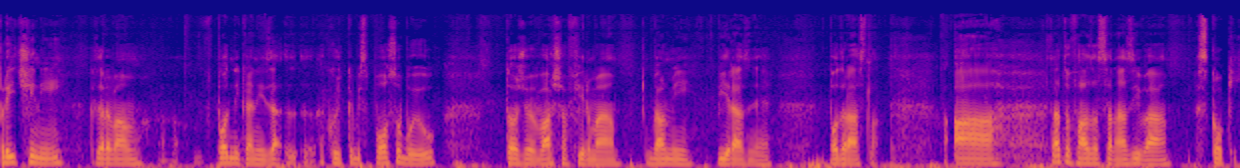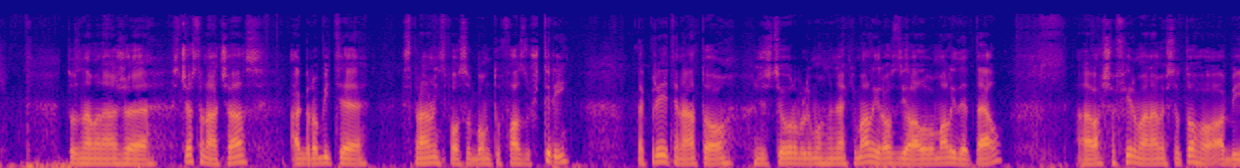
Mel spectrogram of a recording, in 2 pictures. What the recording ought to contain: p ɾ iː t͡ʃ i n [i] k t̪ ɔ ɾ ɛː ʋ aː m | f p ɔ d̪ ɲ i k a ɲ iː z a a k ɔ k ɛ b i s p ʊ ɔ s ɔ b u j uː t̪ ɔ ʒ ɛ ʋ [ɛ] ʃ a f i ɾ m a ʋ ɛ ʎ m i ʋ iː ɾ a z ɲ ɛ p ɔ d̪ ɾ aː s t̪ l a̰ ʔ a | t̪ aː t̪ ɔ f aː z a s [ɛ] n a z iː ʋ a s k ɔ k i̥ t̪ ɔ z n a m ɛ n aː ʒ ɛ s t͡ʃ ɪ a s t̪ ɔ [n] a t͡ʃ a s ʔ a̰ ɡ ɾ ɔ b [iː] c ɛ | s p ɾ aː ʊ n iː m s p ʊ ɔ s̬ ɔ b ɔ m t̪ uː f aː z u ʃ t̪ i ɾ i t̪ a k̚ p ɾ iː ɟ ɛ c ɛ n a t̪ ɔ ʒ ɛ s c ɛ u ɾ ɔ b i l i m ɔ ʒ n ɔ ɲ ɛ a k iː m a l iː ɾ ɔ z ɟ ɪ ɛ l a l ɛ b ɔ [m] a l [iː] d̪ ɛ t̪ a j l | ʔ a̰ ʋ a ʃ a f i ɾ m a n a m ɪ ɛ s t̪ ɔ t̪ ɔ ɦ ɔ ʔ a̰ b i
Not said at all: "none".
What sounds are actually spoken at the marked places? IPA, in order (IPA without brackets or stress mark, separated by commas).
i, a, a, n, iː, m, iː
